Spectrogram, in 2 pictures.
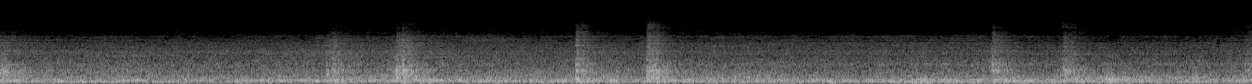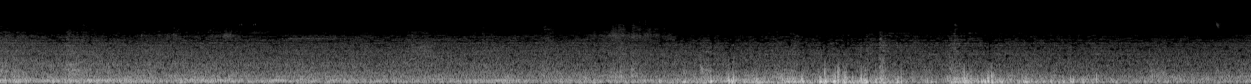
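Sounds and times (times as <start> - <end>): train coach rolling rumble: 0.0 - 25.0
wheel clacks over rail joints: 3.2 - 4.5, 5.7 - 7.0, 9.8 - 11.4, 12.2 - 15.0.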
